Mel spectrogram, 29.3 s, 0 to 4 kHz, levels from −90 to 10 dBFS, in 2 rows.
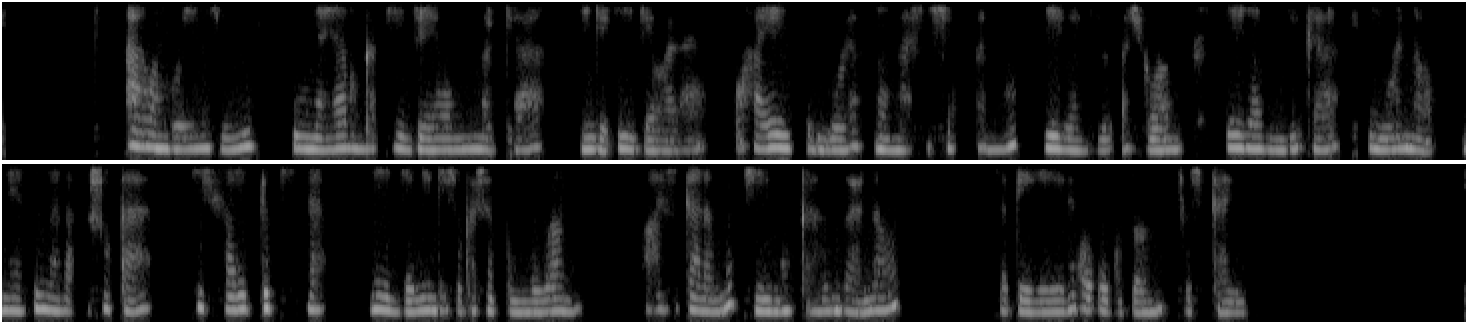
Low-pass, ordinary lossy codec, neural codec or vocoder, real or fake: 3.6 kHz; Opus, 16 kbps; codec, 24 kHz, 0.9 kbps, WavTokenizer, medium music audio release; fake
